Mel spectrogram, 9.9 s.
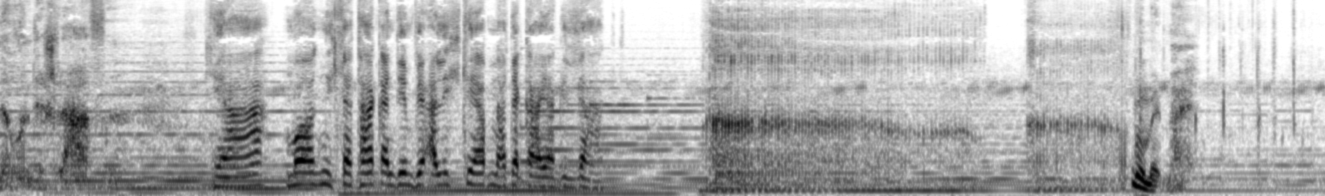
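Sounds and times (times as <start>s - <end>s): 
speech: 0.3s - 4.6s, 8.5s - 9.1s
snoring: 5.3s - 8.6s.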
